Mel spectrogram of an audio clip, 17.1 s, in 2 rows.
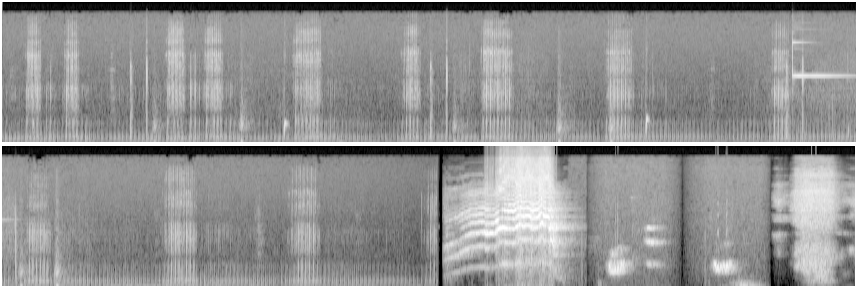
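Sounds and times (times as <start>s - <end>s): cat purring: 0.0s - 13.0s
cat meowing loudly: 13.0s - 14.3s.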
